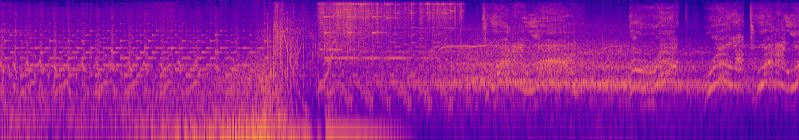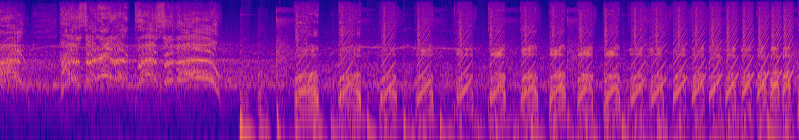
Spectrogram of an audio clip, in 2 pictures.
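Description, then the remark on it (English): A group of voices cheers and whoops loudly and continuously for a player's turn rolling dice in a game, overlapping shouts and high excited yells filling the whole stretch, with a brief low rumble near the start. “Excuse me, where was all this cheering when it was my turn?”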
